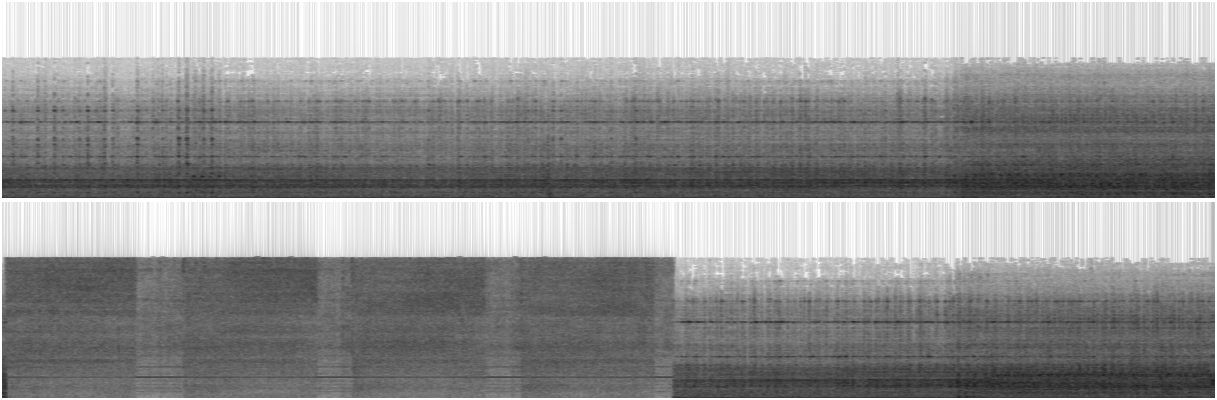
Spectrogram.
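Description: Metal lathe running under a roughing cut, its motor and drive humming steadily with the cutting noise of the tool on a part held in the three-jaw chuck. About halfway through, the hum drops out and a high hiss takes over for roughly eight seconds, then the lathe sound returns.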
